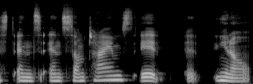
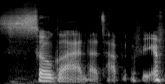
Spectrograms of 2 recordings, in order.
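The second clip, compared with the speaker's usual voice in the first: sarcastic. Retold or imitated. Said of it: "I'd be like".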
